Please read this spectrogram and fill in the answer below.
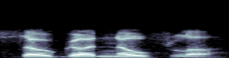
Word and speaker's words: Soga Nofla: It is pronounced Soga Nofla. It's a couple of letters from each word, South Georgia and North Florida.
